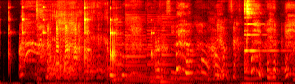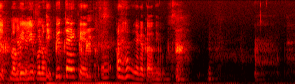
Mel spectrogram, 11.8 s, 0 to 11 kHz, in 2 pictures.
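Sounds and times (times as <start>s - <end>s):
glasses clinking in a toast: 0.1s - 6.5s
light laughter: 0.4s - 9.1s
murmur of voices: 1.3s - 8.9s
speech: 2.4s - 9.7s.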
